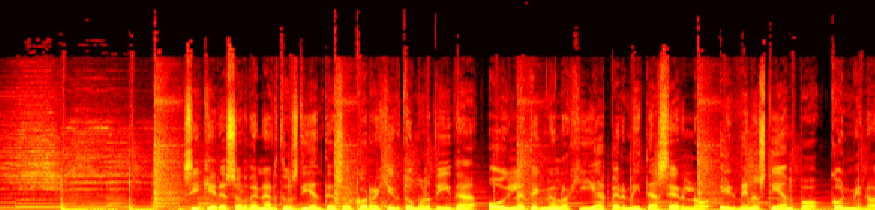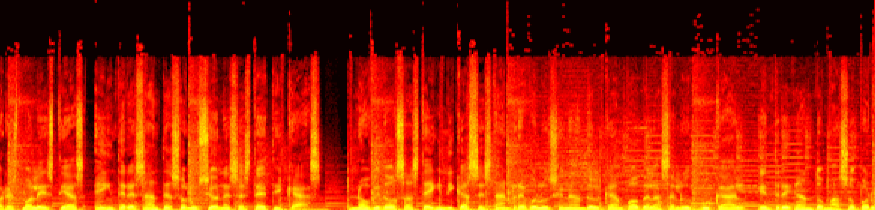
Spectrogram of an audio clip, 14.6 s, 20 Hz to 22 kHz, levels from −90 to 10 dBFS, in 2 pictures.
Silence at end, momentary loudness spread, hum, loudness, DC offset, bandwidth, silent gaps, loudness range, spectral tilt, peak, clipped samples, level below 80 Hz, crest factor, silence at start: 0 s; 6 LU; none; -13 LUFS; under 0.1%; 18.5 kHz; none; 1 LU; -5 dB/octave; -2 dBFS; under 0.1%; -26 dBFS; 12 dB; 0 s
